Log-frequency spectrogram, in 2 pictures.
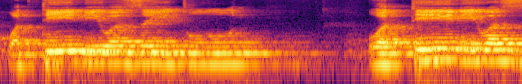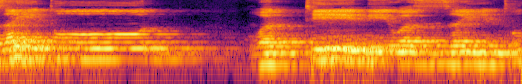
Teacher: Tapi ketika diwakafkan dimatikan maka berlaku hukum mat'arid disukuni, panjangnya boleh 2, 4 atau 6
